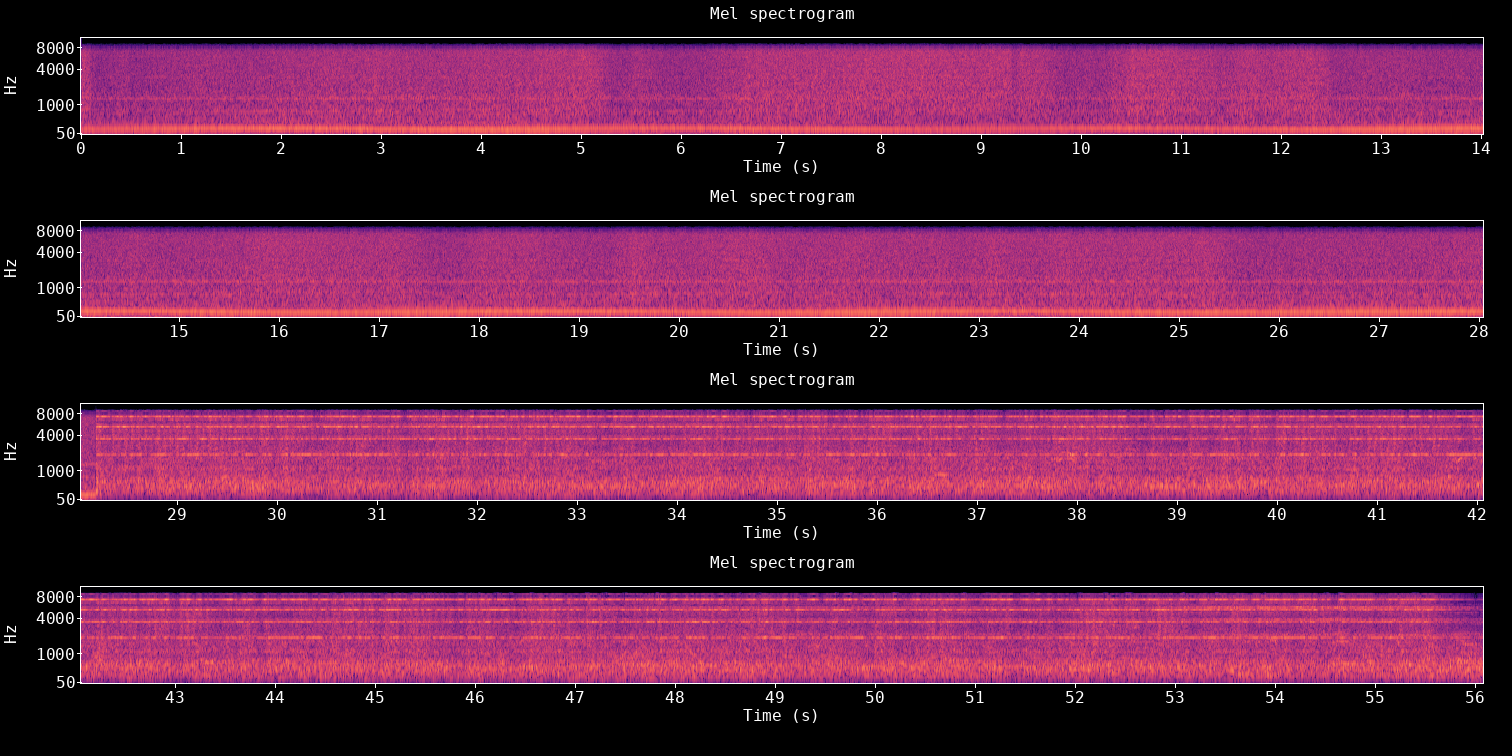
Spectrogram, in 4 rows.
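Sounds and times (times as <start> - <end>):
electric bell ringing: 28.2 - 56.0.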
